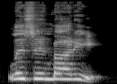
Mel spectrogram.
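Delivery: loud, high call of his name; yelling. Acted. Parents shout at Buddy to make him listen. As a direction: parents yell to get his attention. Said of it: "His parents tried yelling".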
